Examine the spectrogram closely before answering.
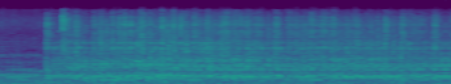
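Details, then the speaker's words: Cooler fan motor with reduced speed: harsh uneven clattering rattle as the motor coasts down after switch-off, from the rotor slipping on a worn shaft. "और दोस्तों जैसे ही मैं इस colour motor को band करता हूं तो इसने कार कार कार की तेज आवाज आने लगता हैं"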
